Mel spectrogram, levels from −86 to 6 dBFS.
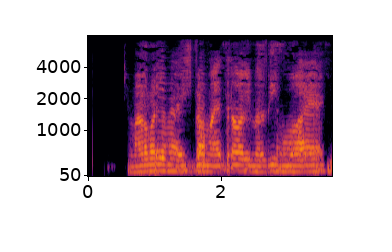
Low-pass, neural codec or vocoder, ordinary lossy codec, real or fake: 7.2 kHz; codec, 44.1 kHz, 1.7 kbps, Pupu-Codec; MP3, 32 kbps; fake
